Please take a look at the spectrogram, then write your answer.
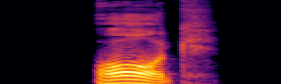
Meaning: orc (a monstrous humanoid creature, semi-intelligent and usually aggressive)
- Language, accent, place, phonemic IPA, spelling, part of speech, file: German, Germany, Berlin, /ɔʁk/, Ork, noun, De-Ork.ogg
